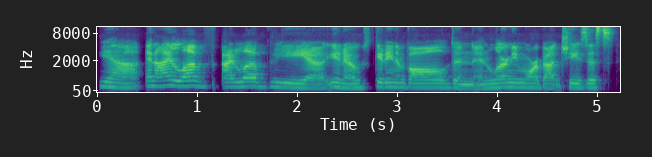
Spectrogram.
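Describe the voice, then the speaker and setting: A woman hosting an interview, interjecting affirmations and asking questions with halting restarts. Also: lowish voice, steady tone, a bit bright. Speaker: podcast host.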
